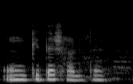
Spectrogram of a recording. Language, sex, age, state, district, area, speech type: Bengali, female, 18-30, West Bengal, Dakshin Dinajpur, urban, spontaneous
